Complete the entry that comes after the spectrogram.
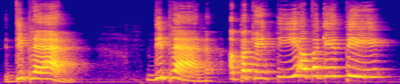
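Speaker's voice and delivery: high, mock-slow French-accented parody of Harris. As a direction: ham up her line in a high French-tinged voice. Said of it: "but with a French accent".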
